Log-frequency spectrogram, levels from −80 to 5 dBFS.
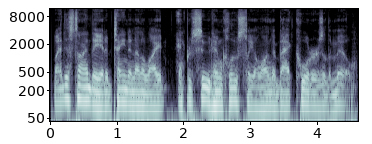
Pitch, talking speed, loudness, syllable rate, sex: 95 Hz, 245 wpm, -15 LUFS, 6.5 syllables/s, male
